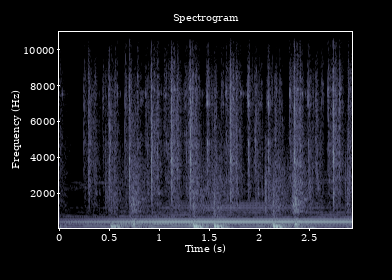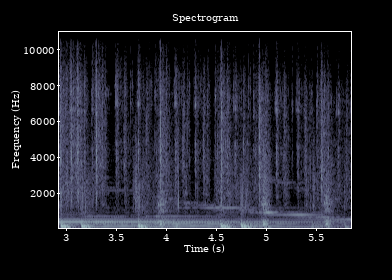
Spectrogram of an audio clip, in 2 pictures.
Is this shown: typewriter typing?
yes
